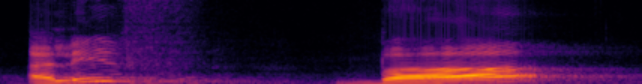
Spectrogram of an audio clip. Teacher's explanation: تو جب ہم نے با ادا کرنا ہے تو تری والا حصہ آپس میں ملے گا. دونوں ہونٹوں کا تری والا حصہ جب آپس میں ملے گا تب اس سے با ادا ہوگا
